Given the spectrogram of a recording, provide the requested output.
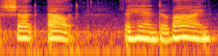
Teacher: shut out are the only words in the whole poem with two stressed syllables in a row, making them stand out dramatically, since the two stressed syllables called a spondee are surrounded by trochees.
